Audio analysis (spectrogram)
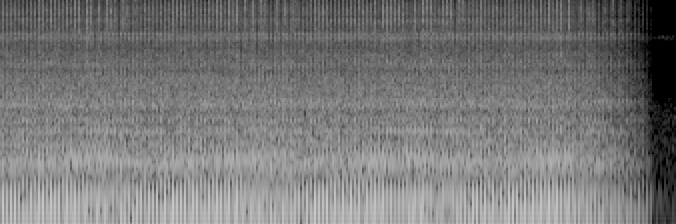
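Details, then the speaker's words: Used Briggs & Stratton lawn mower engine, first start after the head was removed, the carburetor and piston cleaned and the head gasket refitted: steady, even single-cylinder chatter at constant speed, then a clean shutoff, running healthy. "Alright, so it's going to be the first time starting her up again. Just cleaned her. You see that's fucking brand new."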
